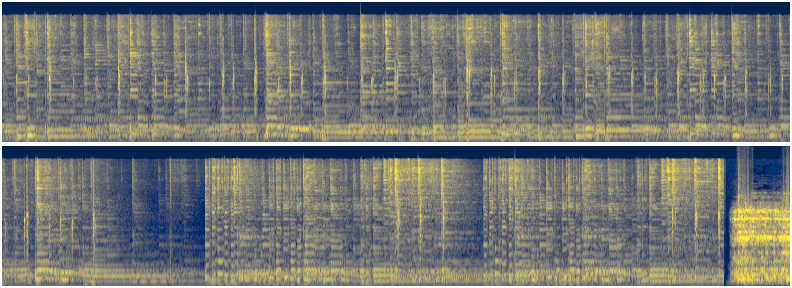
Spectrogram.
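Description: Flamenco guitar playing an instrumental passage of plucked notes and strummed chords, with no singing.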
